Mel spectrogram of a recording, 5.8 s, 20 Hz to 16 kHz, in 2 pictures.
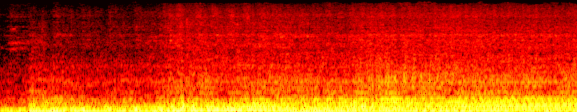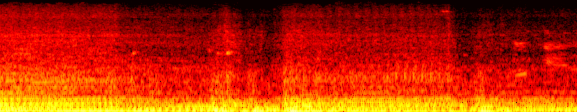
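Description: Plymouth Valiant A-body V8 revving after its throttle cable adjustment, a loud close rumble that climbs and falls in pitch, with a voice talking over the engine.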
